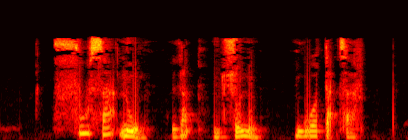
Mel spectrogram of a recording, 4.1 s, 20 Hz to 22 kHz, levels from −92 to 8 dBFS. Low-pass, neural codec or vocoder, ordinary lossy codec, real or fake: 7.2 kHz; none; MP3, 32 kbps; real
